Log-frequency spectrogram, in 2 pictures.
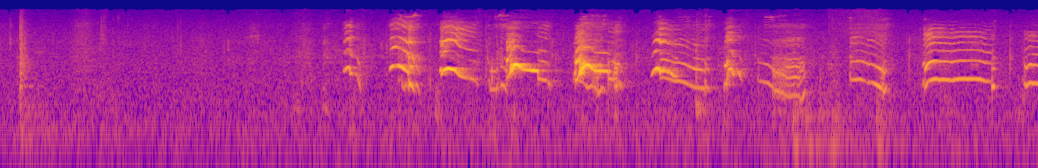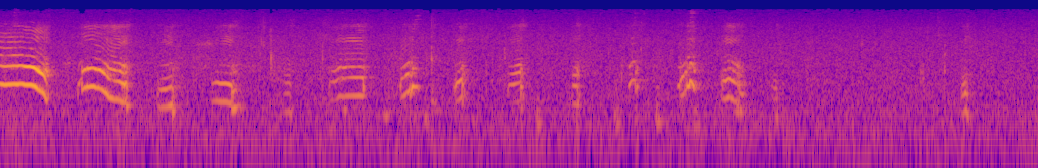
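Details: Three-week-old Samoyed puppies with their mother Enola at a kennel in Germany, giving a rapid series of high, wavering whimpers and yelps, some rising then falling, about two per second, loudest early and tapering to shorter squeaks.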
